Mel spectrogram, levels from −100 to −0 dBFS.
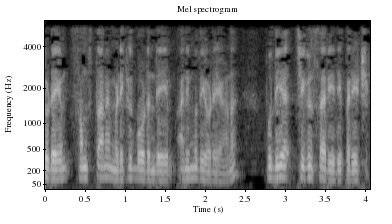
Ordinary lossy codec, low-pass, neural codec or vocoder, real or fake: none; 5.4 kHz; none; real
